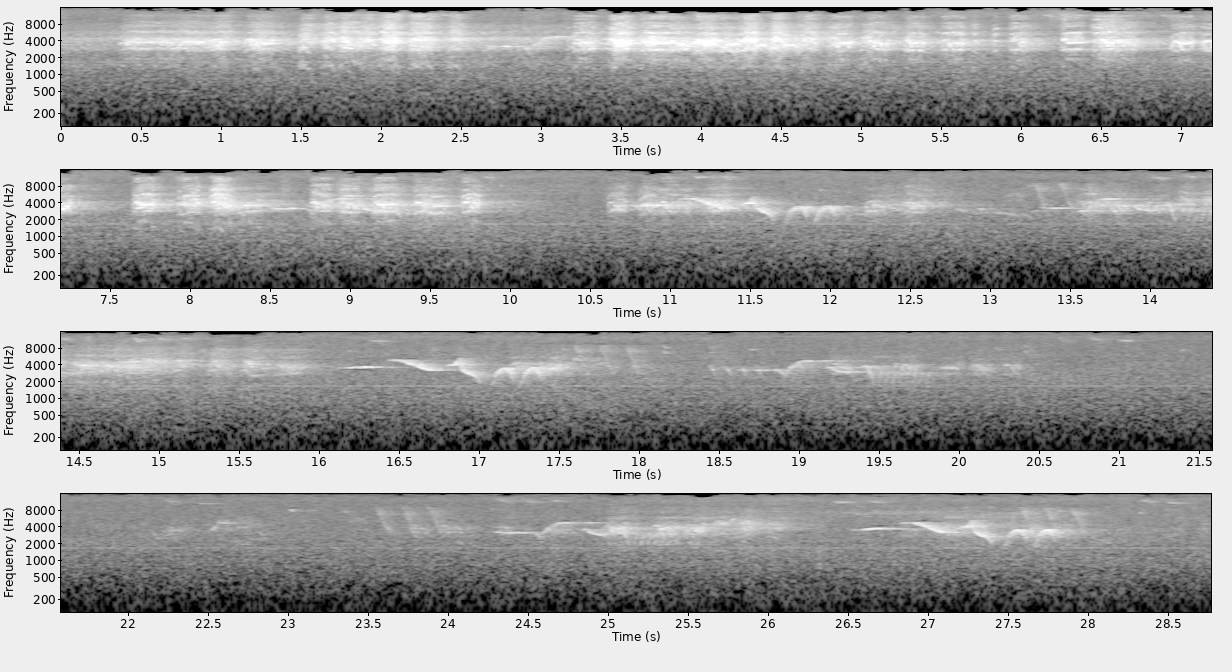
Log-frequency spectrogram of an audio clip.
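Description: Birds calling: a dense run of high chattering calls for the first ten seconds or so, then scattered short calls with quick downward-slurred notes.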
